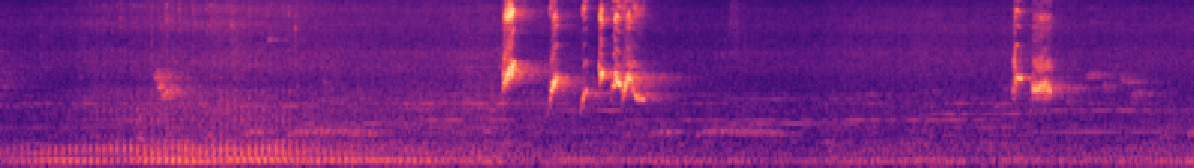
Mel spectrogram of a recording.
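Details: Young caged red-whiskered bulbul singing a simple song style suited for other young birds to copy; a few short sharp chirped notes in a quick burst near the middle, one more later, over a low traffic-like rumble.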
